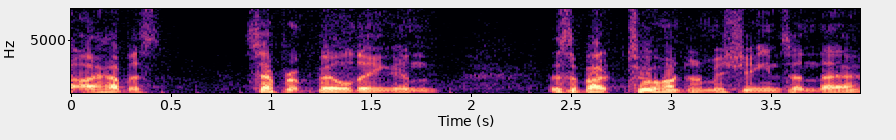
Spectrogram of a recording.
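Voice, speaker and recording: Speaking very fast, a man with a New Zealand accent uses a fairly high pitch. The sound is dry and close, with no echo. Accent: New Zealand accent, remarked as funny. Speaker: conference speaker and sponsor. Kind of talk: conference presentation. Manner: animated. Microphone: bad audio in stream.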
